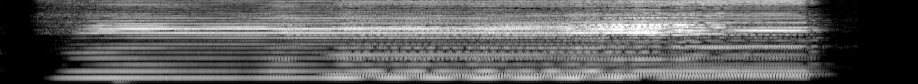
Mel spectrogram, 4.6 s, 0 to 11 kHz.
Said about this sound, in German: Vielleicht ist das aber auch halt, als einfach, wenn man die 1, 2 und 3 trifft, immer da hat man halt wirklich so richtig schön einen Zugton.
